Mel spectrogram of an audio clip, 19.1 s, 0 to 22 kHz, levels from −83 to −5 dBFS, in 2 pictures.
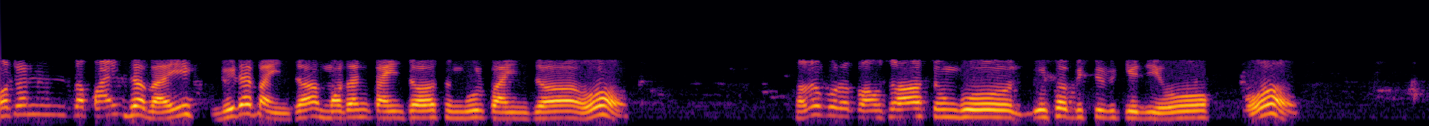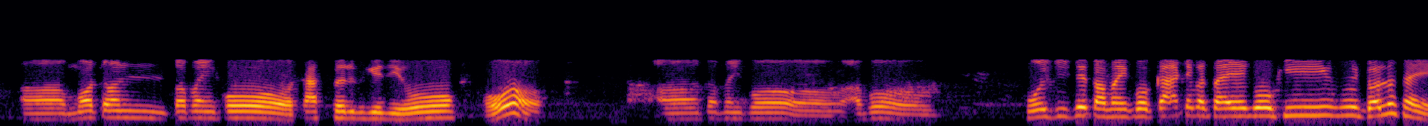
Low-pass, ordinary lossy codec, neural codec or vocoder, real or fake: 3.6 kHz; none; none; real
